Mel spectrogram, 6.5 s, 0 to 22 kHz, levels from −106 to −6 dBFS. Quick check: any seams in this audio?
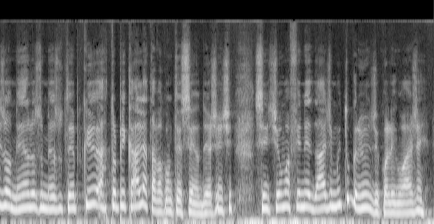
no; 0 cuts

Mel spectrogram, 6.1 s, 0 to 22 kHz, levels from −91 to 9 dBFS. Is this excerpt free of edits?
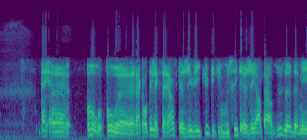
yes; 0 cuts

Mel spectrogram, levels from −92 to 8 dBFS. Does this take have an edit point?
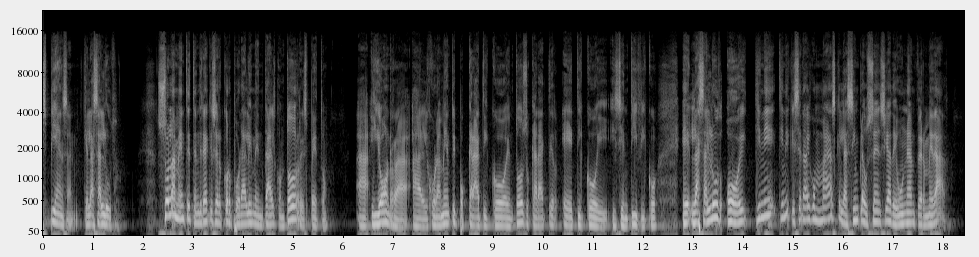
no; 0 cuts

